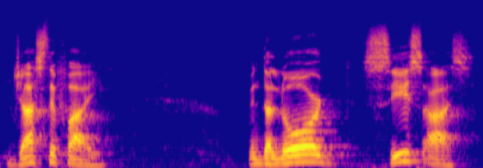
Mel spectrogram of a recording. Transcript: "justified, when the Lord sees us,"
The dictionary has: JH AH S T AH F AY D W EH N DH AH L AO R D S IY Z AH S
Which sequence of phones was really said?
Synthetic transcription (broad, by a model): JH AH S T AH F AY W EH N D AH L AO R D S IY S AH S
